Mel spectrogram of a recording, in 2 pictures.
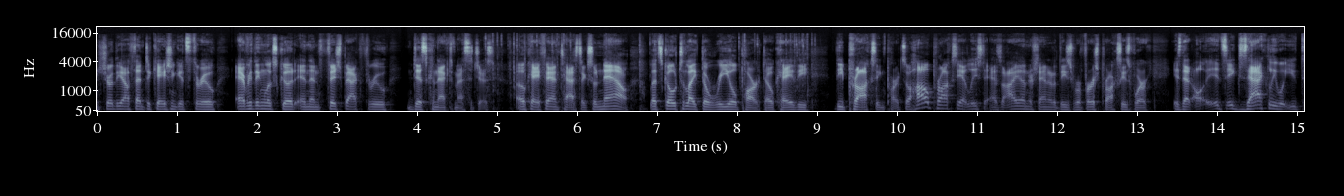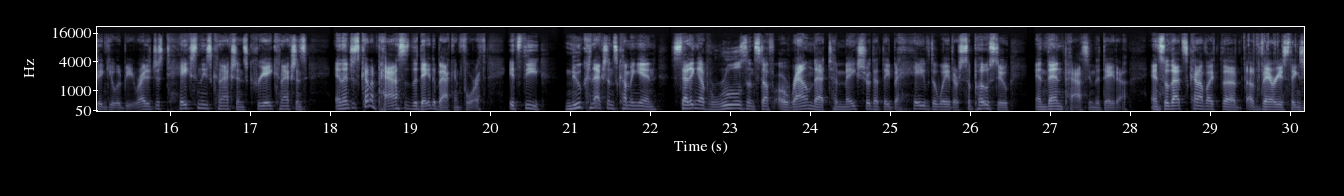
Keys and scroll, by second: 4.9 ctrl+c, 5.0 ctrl+c, 5.0-6.2 typing, 6.7 ctrl+h, 7.8-8.7 typing, 8.5 ctrl+c, 8.6 ctrl+:, 8.8 Return, 29.3-30.1 typing.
